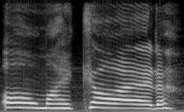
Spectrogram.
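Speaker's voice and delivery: drawn-out awe. Real, not acted. Streamer reacting to plot twist.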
